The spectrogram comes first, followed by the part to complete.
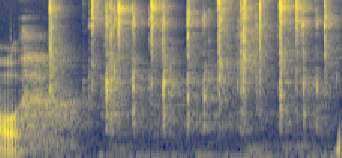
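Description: Computer keyboard typing: a quick run of keystrokes entering a name.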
